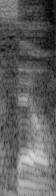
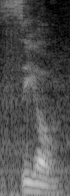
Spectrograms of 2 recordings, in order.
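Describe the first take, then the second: First: The vowel is short, like in 'cell'. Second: The vowel is long, like in 'seal'. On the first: The speaker calls it wrong. "I've been saying it wrong for the whole time" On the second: The speaker calls it right. "It's Seal"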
